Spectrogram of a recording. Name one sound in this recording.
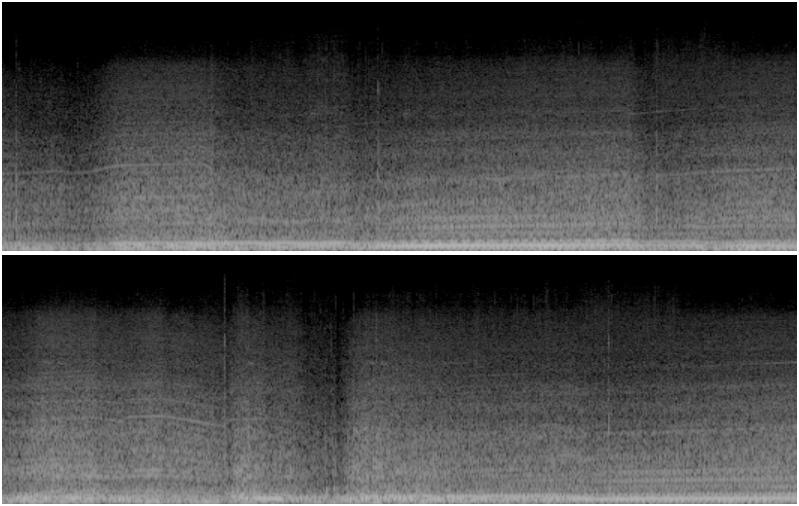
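A truck engine rumbles and revs as it drives on a rough road.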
